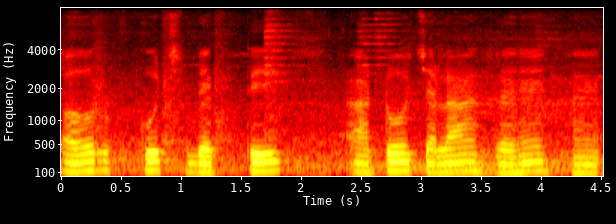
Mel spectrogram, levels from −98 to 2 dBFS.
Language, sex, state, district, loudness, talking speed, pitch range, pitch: Hindi, male, Uttar Pradesh, Varanasi, -24 LUFS, 95 wpm, 105-120 Hz, 110 Hz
